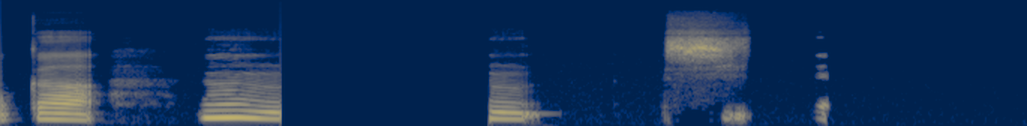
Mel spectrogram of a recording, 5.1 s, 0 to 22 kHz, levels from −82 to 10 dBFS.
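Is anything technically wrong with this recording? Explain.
Yes. From 1.40 to 2.54 s the speech cuts to 1.04 s of silence, then resumes 104 ms earlier, repeating a sliver. This is a stream reconnect: the connection dropped and a fresh decoder restarted from resent data.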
